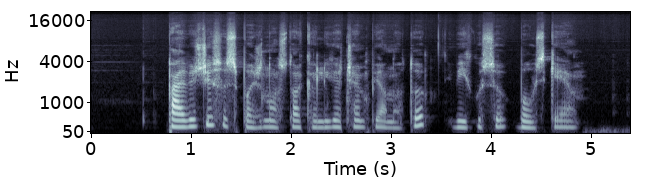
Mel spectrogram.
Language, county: Lithuanian, Kaunas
